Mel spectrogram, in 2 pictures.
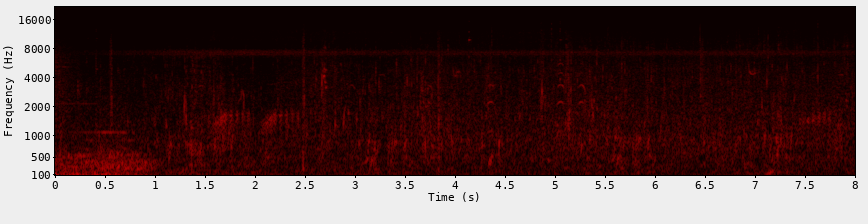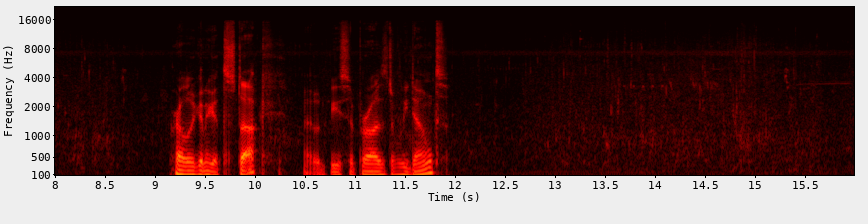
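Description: A canoe paddle splashes through water.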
